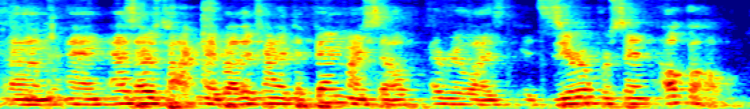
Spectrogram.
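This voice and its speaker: A man's voice: on the high side, steady tone, fairly quick, background noise. A young man doing a stand-up comedy set in a club, rambling and self-deprecating, breaking off into asides. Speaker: stand-up comic. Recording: echoey club from a distance. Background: audience laughter.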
